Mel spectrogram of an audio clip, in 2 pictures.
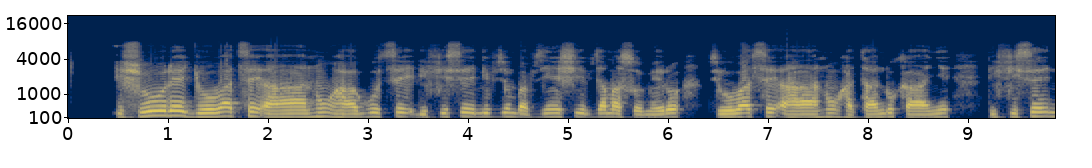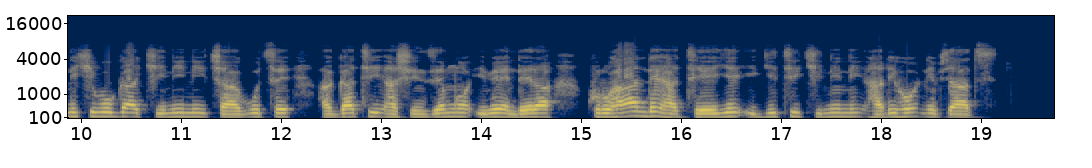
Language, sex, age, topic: Rundi, male, 25-35, education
